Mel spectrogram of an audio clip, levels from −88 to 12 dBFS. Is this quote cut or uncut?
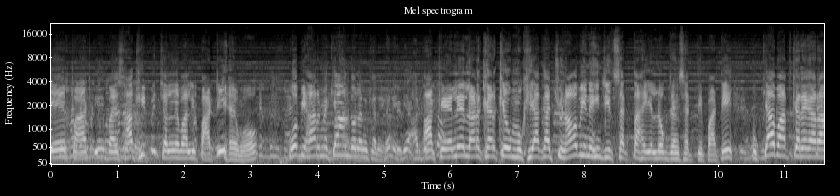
uncut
